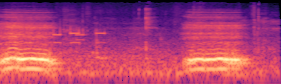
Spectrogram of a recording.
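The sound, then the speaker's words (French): A few quick keypad dialing beeps sound in succession as someone dials a phone call, framed by two longer, low buzzing telephone tones. The tones are clear, with no talking. “Attendez, je vais appeler.”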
